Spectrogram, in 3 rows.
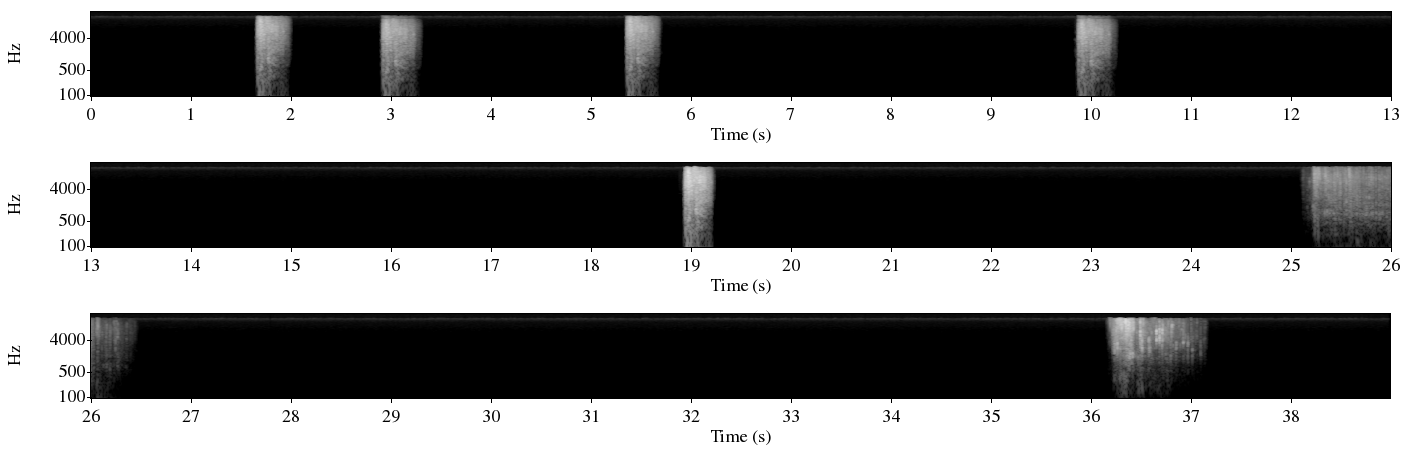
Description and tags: Blood and gore FX performance 1
Blood'n'gore performance from the movie "Dead Season."
dead-season, blood, hit, smash, gore, drip, flesh, squish, splat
